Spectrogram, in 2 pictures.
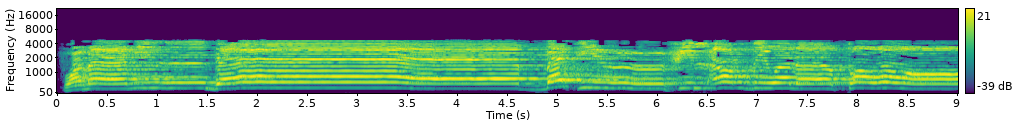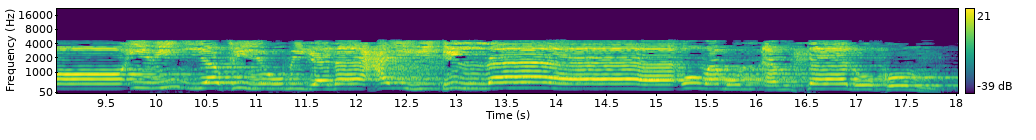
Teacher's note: خلف عن حمزة بالإشباع وترك الغنة، والوقف بالنقل والتحقيق.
